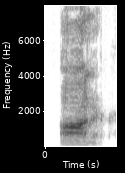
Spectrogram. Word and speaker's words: honor: Because sometimes the H is silent and sometimes the U sounds like and sometimes the U sounds like you, right? So for example, a house, but an hour. A horse, but an honor.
